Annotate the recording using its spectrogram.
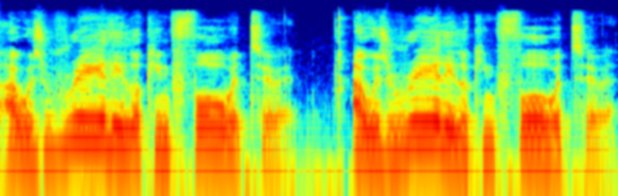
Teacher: So big stress on really, looking forward to it. Maybe a small stress on looking.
